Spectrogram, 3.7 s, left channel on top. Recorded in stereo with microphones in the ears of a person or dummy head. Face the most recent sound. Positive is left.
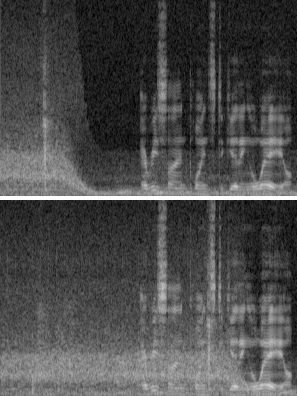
turn(degrees=-25)  # may be behind; listen again after turning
